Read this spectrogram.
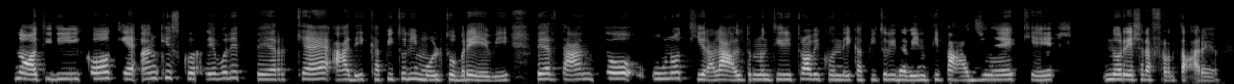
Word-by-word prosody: No, 245 -3 +7
ti 245 +2 -7
dico 255 +3 +1
che 255 -3 +2
anche 280 +3 -1
scorrevole 275 +2 -3
perché 235 +2 -3
ha 245 -2 +4
dei 215 +1 -4
capitoli 240 +3 -4
molto 215 0 0
brevi, 200 -1 0 0.2
pertanto 250 +2 +1
u 260 - -4
uno 275 +1 -2
tira 230 -8 -1
l'altro, 220 +1 +4
non 225 -1 0
ti 230 +2 -5
ritrovi 235 +1 +2
con 220 -1 -5
dei 210 0 -2
capitoli 220 +1 -5
da 210 -1 +1
20 205 +2 -2
pagine 220 +3 0
che 215 +1 -3 0.5
non 230 0 +2
riesci 220 -1 +3
ad 210 - +2
affrontare. 190 -3 -3
230 Hz, 150 wpm, -24 LUFS, 215-255 Hz, 0.5 s, No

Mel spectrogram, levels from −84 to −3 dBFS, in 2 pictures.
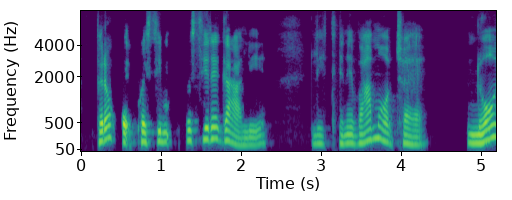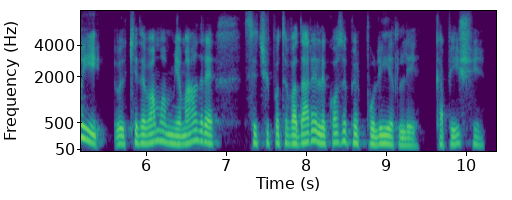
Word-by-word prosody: però 190 +7 +5
que - - +4
questi 155 0 +2
m 150 - 0 0.2
questi 175 +3 0
regali 135 - +1 0.6
li 130 -1 -6
tenevamo, 140 - 0
cioè 120 -3 -2 0.5
noi 155 - +4
v 125 +2 -2
chiedevamo 140 +5 -1
a 155 - -2
mia 125 -2 0
madre 145 -1 0 0.3
se 140 - -5
ci 140 0 -4
poteva 135 -1 -1
dare 150 +6 +1
le 135 -4 +1
cose 150 +3 -3
per 140 -2 -3
pulirli, 115 -6 -2
capisci? 120 -1 -5
135 Hz, 140 wpm, -24 LUFS, 125-160 Hz, 0.6 s, però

